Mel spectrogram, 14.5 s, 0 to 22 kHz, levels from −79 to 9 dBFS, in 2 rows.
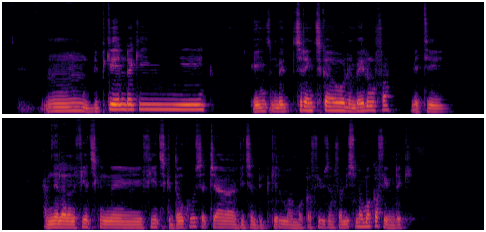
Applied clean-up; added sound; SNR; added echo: neural mask model Resemble Enhance denoiser.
